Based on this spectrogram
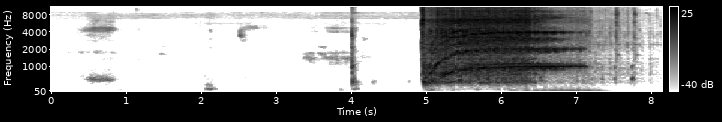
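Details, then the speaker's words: MTD 21hp lawn tractor, Briggs & Stratton V-twin said to have a blown engine, spark check on right side: quick even cranking about two seconds that never catches and winds down; spark very weak. "now let's check for spark that zoomed in there pretty good I am on the right side of the engine and I See [Music] Spark albe it very weak"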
